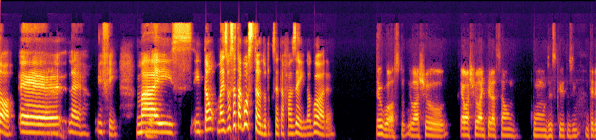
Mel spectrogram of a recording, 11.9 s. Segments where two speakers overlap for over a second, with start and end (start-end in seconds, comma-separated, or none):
none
